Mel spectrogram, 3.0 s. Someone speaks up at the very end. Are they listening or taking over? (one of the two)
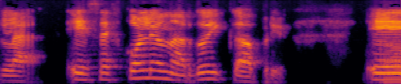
listening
